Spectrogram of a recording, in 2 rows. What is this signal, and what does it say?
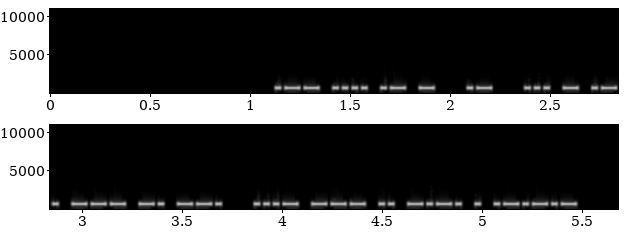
Morse code, heard as a keyed tone, about 50 wpm, 700 Hz. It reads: WHAT A STRONG VOICE.
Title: Sentences from Top 1000 Words - Review Part 3 - 50wpm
